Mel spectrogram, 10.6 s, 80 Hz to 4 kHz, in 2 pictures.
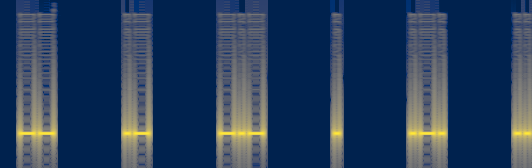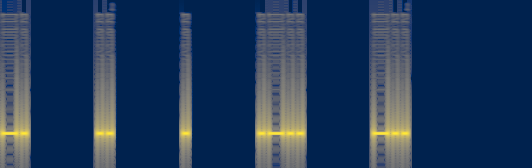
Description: Morse code, heard as a keyed tone, about 25 wpm, spaced as for 10 wpm, 550 Hz. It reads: MAKERFIELD
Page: news-headlines-in-morse-code-at-10-wpm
